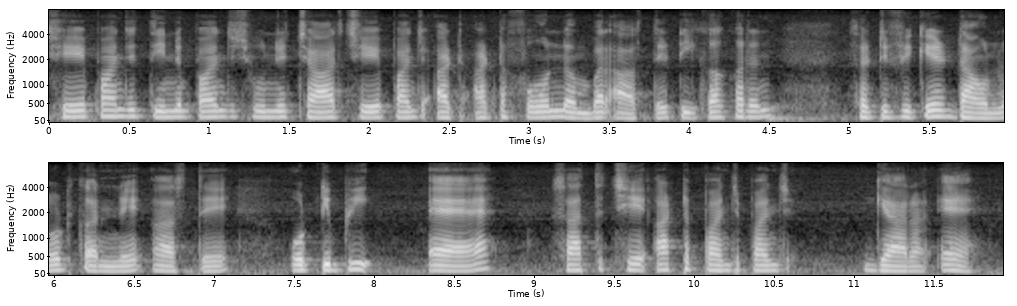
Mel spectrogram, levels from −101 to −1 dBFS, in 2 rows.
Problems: echo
